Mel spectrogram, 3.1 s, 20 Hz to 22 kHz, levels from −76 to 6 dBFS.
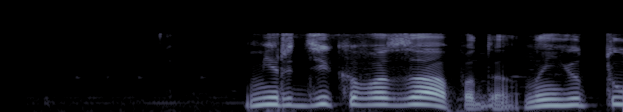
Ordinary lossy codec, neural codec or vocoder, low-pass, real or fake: none; none; 7.2 kHz; real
